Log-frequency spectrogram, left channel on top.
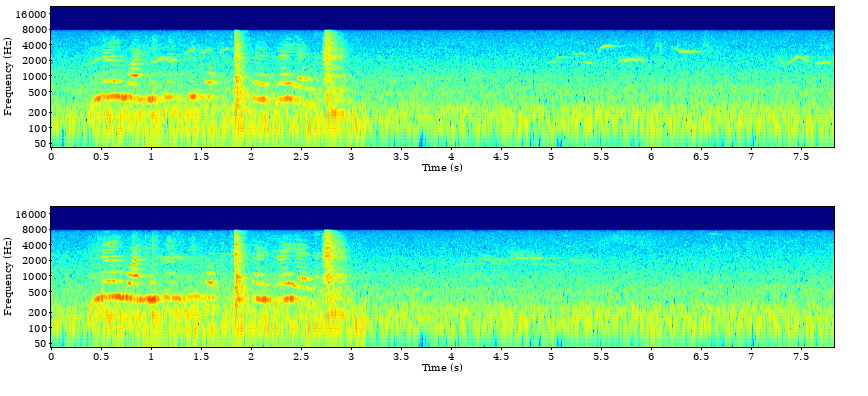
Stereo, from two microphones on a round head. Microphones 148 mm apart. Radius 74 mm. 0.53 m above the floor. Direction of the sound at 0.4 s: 35° right (ahead or behind).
